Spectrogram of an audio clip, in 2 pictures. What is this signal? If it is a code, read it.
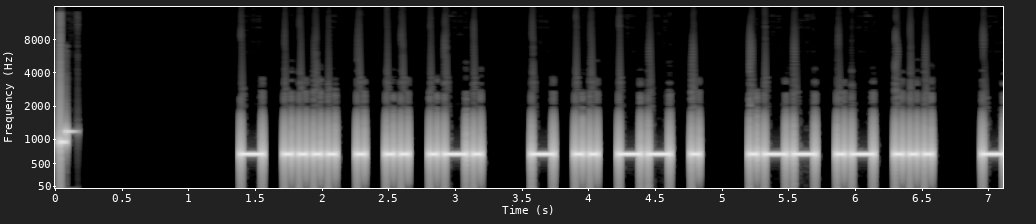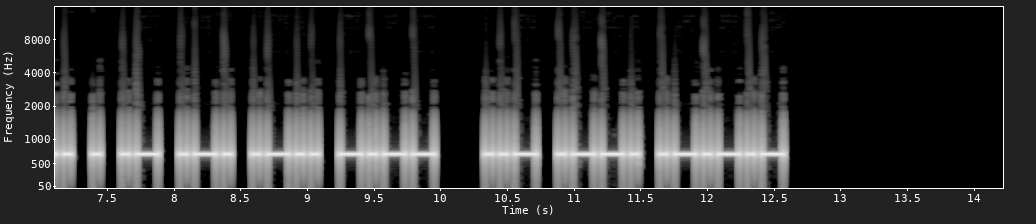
Morse code, heard as a keyed tone, about 22 wpm, 700 Hz. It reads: THEIR TIME WAS NEARLY UP.
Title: Sentences from Top 1300 Words 22wpm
